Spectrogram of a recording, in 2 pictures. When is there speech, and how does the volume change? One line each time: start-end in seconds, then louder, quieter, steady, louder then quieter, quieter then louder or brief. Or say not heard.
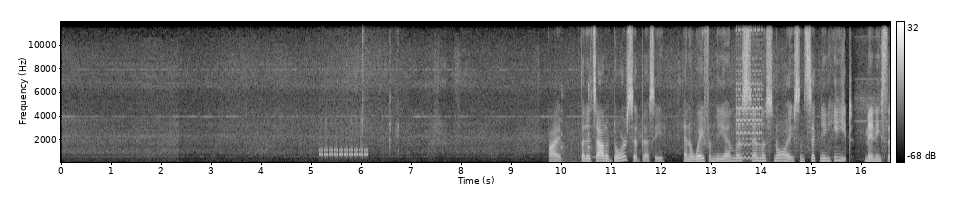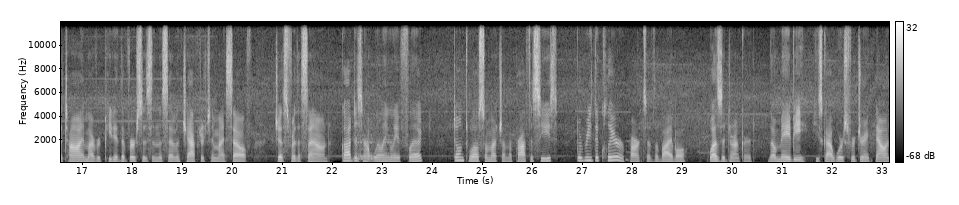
9.8-33.0 steady.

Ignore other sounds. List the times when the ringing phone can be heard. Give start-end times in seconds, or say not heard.
5.2-6.8, 13.4-14.2, 22.4-23.4.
